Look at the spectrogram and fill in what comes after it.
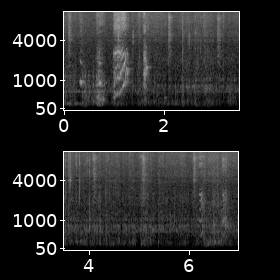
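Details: Five-week-old black toy poodle puppies and white dwarf and toy poodle puppies at play; a few short, high, whiny yelps and squeaks in the first two seconds, then soft scuffling patter and faint squeaks.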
